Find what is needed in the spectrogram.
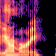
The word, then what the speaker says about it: Anne Marie: It's a Dutch pronunciation, but it's spelled Anne Marie. It's pronounced Anna Marie.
